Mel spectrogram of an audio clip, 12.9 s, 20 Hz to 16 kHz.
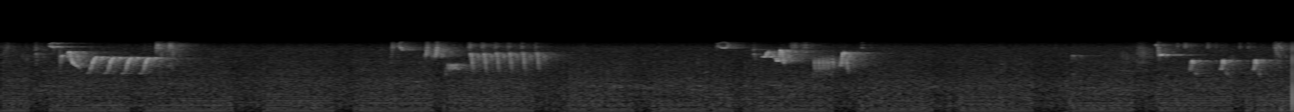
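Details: Common nightingale (Luscinia megarhynchos) singing at night, 2:30 am on 17 May 2009 in Barcelona, Spain: short, varied phrases of rapid repeated notes and rich trills, separated by pauses of a few seconds, over a low steady hum.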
